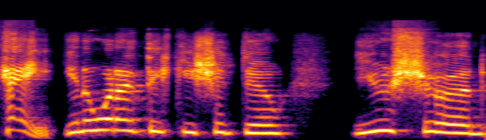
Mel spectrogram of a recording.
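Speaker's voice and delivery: put-on very high, girly young girl's voice. Recalling a bar conversation from when the podcast started, imitating Phil. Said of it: "I sound like a twelve year old girl".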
